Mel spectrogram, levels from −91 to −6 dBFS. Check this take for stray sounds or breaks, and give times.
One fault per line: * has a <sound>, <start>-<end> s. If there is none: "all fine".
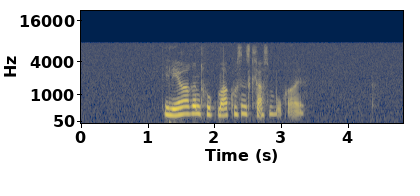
all fine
